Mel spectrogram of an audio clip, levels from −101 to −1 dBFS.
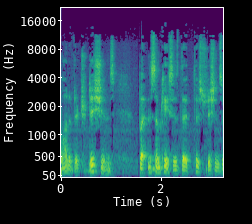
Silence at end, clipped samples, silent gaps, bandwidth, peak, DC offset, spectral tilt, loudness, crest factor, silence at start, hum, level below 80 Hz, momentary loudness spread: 0 s; under 0.1%; none; 13 kHz; 0 dBFS; under 0.1%; -3.5 dB/octave; -18 LUFS; 18 dB; 0 s; none; -60 dBFS; 7 LU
